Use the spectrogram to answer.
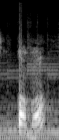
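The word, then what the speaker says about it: comment: Como. Last letter silent. Va. Tu. So there are two rules. Last letter silent and the U sounds like ew.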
